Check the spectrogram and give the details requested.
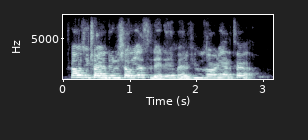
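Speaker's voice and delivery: high, fast teasing question; surprised teasing. Real, not acted. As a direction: rib him for skipping town. Teasing friend about vacation show.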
